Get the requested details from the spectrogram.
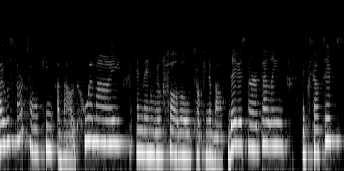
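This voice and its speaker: Somewhat breathy, a woman with a Brazilian Portuguese accent speaks at a fairly slow pace. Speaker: production engineer, dashboard trainer. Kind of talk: presentation / tutorial. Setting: prerecorded online session. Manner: hesitant, many fillers.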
